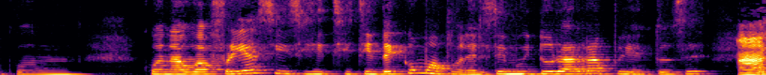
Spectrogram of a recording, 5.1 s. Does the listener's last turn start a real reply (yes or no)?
no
